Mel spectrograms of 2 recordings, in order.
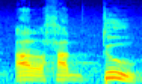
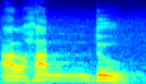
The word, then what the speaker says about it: Alhamdulillah: pernah ada yang mengingatkan pelafalan huruf Dal ya ketika do itu kok mesti tadi yang sebelumnya itu ada tambahannya Aduh begitu Jadi Alhamdulillah bukan Alhamdulillah ini perlu diperhatikan ya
